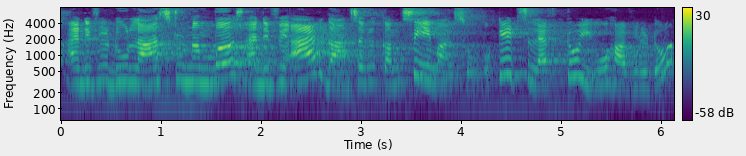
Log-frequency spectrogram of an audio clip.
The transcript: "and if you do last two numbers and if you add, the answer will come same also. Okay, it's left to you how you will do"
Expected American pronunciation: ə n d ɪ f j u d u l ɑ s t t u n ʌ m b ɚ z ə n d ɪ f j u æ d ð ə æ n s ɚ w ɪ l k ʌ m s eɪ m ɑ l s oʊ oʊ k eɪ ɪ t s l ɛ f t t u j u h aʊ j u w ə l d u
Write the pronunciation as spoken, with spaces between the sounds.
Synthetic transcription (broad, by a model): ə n d ɪ f j u d u l ɑ s t t u n ʌ m b ɚ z ə n d ɪ f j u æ d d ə n s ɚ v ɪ l k ʌ m s eɪ m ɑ n s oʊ oʊ k eɪ ɪ t s l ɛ f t t u j u h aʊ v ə l d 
